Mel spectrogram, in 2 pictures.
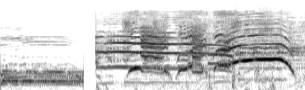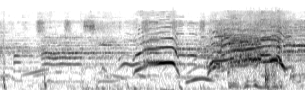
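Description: Young girls scream and squeal with excitement.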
